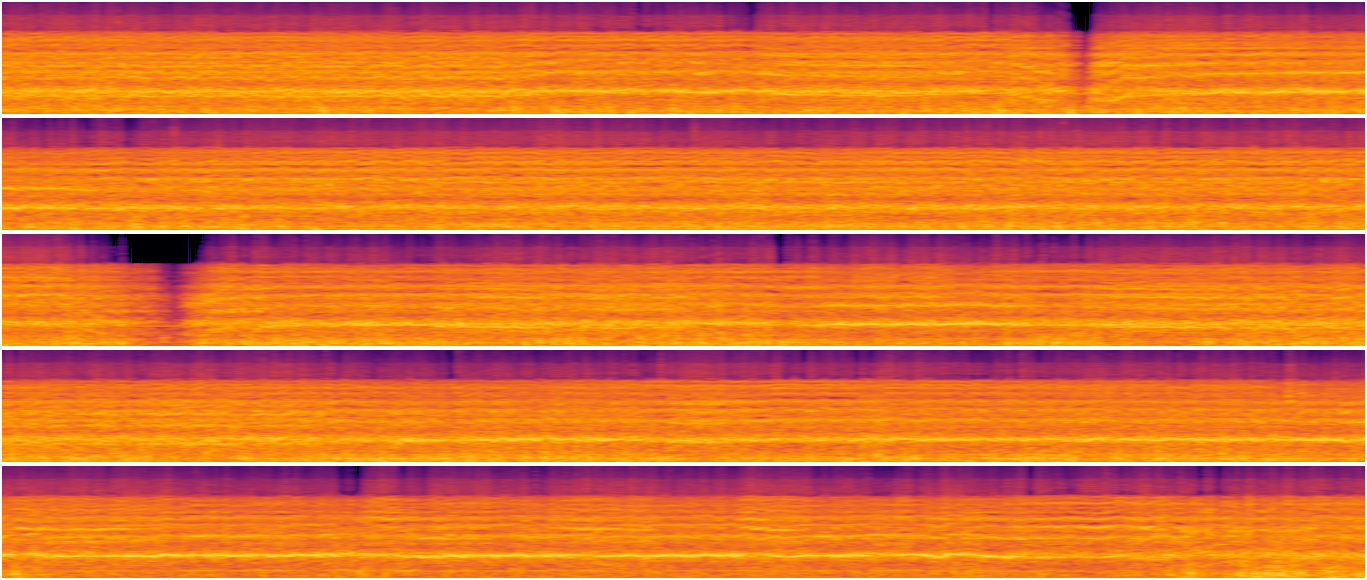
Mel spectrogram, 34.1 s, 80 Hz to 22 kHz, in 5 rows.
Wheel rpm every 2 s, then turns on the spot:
210, 220, 180, 210, 210, 210, 210, 140, 210, 220, 210, 220, 230, 220, 220, 220, 220.
none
